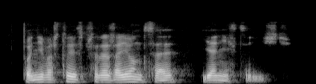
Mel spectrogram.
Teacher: We're kind of going up between the clauses, right?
